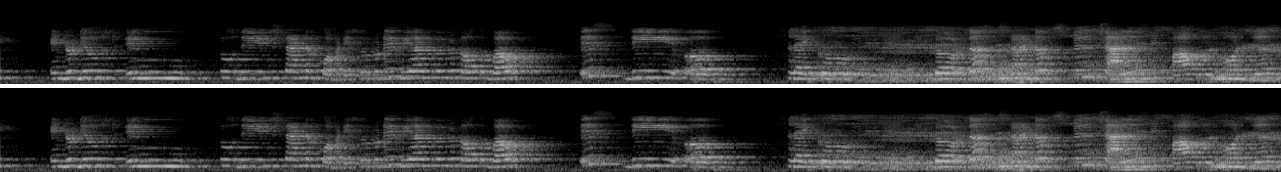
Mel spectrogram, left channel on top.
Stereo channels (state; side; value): identical; both; correlation 1.00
